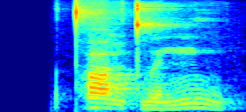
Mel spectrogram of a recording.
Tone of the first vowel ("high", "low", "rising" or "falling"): falling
